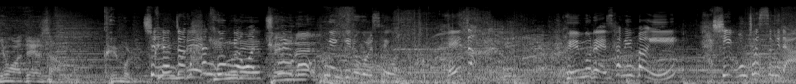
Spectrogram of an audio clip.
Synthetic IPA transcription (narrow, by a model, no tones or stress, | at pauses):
jʌŋɦadesʰa̰ | kwemuɭt͡ɕʰiʎːʌnd͡ʑʌanɡoŋjʌŋwat͡ɕʰɾpʰuŋeŋɡiɾoɡɯɭsʰe̞oned͡ʑʌŋ | kwemuɾe̞sʰaminbaŋi | taɕʰimunt͡ɕʰʌs͈ɯmɲida̰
